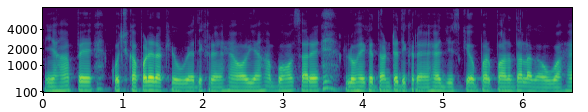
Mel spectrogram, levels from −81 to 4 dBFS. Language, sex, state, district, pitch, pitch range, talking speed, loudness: Hindi, male, Jharkhand, Garhwa, 110 Hz, 110-120 Hz, 225 wpm, -19 LUFS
